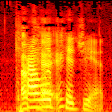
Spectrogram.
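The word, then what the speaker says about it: callipygian: It's C-A-L-L-I-P-Y-G-I-A-N. Calipigian.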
